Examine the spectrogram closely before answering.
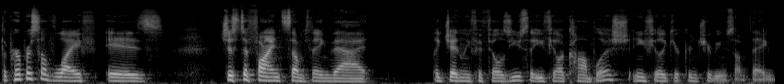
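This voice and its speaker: With an American accent, a woman speaks at a fairly low pitch and a fairly quick pace, with vocal fry. The recording is very clean, with a silent background. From Smithsburg, Maryland, US. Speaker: podcast host, college student. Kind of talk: casual chat between friends.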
